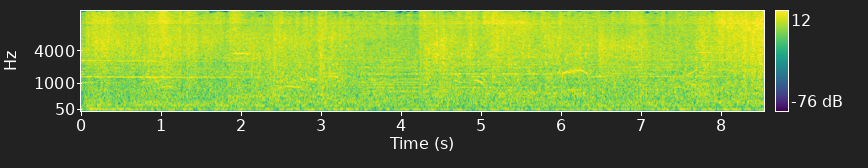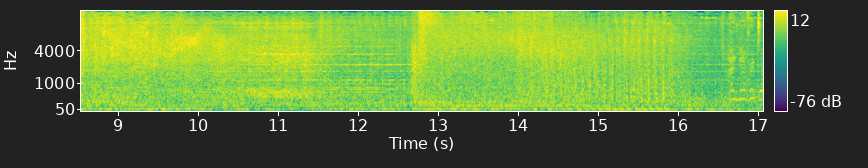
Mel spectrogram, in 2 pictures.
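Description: Film action soundtrack: a huge explosion bursts at the start and rumbles on, mixed with a helicopter's rotor and a dramatic music score. It swells louder again about thirteen seconds in.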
